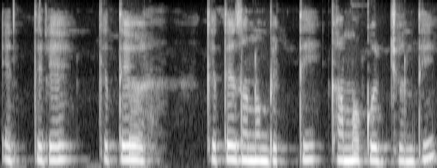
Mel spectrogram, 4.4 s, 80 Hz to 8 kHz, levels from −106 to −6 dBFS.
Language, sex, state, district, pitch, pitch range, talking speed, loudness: Odia, male, Odisha, Malkangiri, 240 Hz, 230-245 Hz, 95 wpm, -15 LUFS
